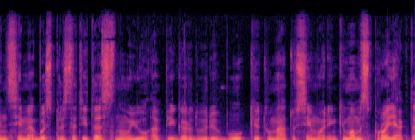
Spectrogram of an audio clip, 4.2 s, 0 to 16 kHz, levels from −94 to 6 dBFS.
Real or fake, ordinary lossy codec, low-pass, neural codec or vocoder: real; AAC, 64 kbps; 14.4 kHz; none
